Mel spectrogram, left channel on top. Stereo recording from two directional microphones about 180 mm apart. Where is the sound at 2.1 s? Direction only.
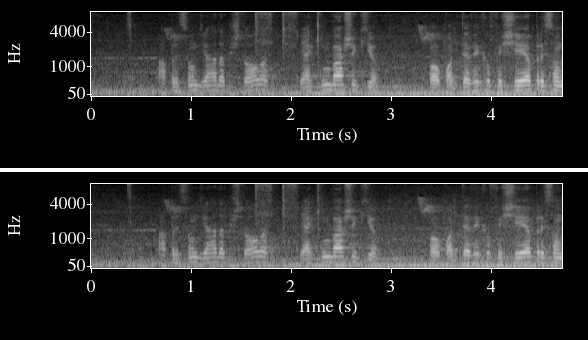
30° left (ahead or behind).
